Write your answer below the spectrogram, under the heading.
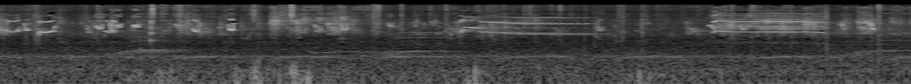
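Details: Baby chickens peeping, with quick high chirps early on, then drawn-out, slightly descending piping calls around the middle and end, over a constant low background hum.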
